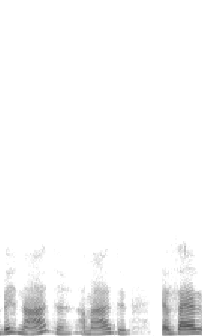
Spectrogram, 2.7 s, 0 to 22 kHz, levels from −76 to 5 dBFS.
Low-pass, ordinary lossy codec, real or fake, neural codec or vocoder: 7.2 kHz; none; fake; codec, 16 kHz in and 24 kHz out, 1 kbps, XY-Tokenizer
